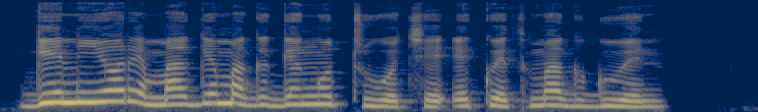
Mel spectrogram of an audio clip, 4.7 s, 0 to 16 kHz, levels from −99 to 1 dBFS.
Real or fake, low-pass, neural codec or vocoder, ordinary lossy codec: real; 14.4 kHz; none; none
